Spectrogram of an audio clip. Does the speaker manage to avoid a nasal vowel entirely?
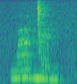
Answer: no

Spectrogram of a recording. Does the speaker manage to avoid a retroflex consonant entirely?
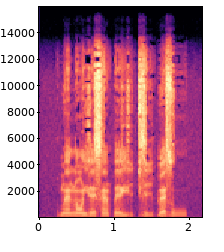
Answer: yes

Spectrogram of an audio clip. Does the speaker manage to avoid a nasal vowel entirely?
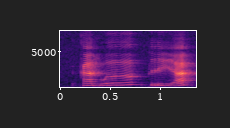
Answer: yes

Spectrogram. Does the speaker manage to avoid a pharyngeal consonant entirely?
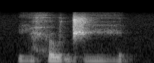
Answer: no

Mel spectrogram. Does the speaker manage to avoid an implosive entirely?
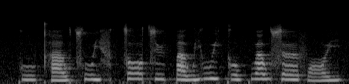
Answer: yes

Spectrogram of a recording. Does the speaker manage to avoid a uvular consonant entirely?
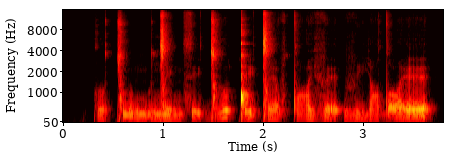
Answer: yes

